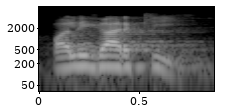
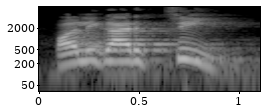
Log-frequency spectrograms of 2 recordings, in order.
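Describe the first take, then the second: First: The middle consonant is said as 'k'. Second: The middle consonant is said as 'ch'. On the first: The speaker calls it right. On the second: The speaker calls it wrong.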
